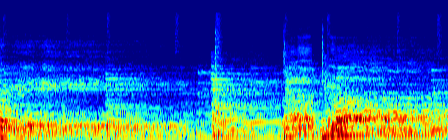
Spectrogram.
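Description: Live gospel worship song: several voices singing together, with keyboard accompaniment and a few sharp percussive hits.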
